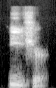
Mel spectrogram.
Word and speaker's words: teacher: Bueno, eso significa, mire que la EA que se encuentra acá tiene un sonido de I, un sonido largo.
